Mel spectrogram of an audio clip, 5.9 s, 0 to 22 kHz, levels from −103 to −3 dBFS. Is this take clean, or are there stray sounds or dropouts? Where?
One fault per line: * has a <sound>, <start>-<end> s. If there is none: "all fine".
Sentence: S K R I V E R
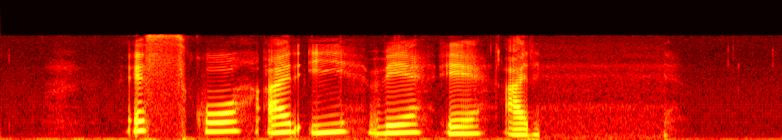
all fine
